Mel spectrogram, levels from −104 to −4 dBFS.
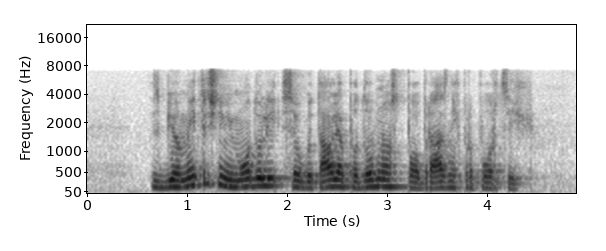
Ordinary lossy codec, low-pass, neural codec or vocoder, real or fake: none; 7.2 kHz; none; real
